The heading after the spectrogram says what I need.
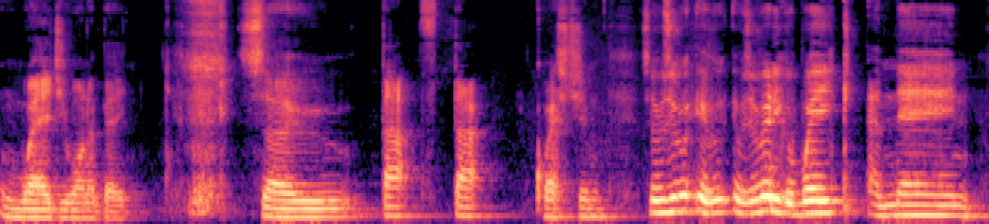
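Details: Male who stammers, speaking about his own stammer; stuttering.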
